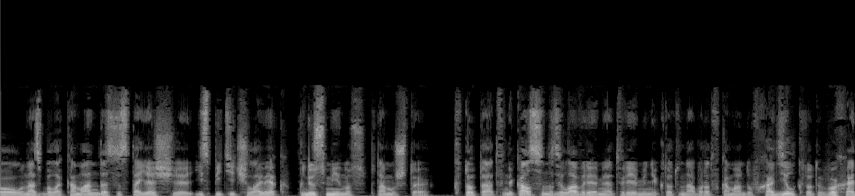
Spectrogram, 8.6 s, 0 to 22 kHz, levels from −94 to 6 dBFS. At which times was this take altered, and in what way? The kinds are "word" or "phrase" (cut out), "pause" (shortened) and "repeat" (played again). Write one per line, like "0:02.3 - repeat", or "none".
0:05.5 - word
